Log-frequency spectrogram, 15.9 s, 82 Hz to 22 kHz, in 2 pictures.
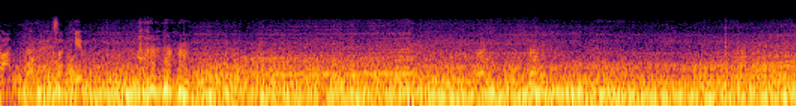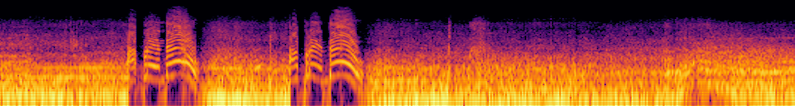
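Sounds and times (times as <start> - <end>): wind noise on microphone: 0.0 - 9.2
motorcycle engine revving: 0.0 - 10.9, 11.6 - 15.9.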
